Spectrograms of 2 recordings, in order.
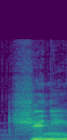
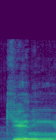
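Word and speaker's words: Ghini: This is an enemy called a Ginny or a Ginny, I think. It's like, it's spelled, G-H-I-N-I.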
